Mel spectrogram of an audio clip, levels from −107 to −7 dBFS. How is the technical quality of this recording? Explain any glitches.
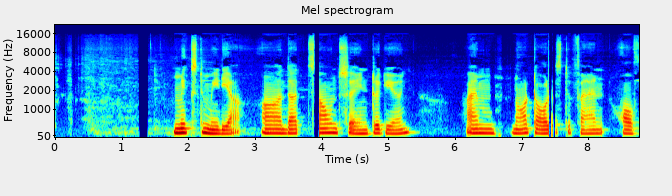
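The recording has three short glitches from damaged data in a compressed stream. They run from 1.24 to 1.41 s, from 3.85 to 3.97 s, and from 7.38 to 7.53 s, each lasting well under a fifth of a second. At each one, a stretch of the encoded speech is corrupted, so the decoder misreads those frames and loses sync until it finds the next valid frame header. You hear that as a brief chirp, squawk, click or short hole in the speech.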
